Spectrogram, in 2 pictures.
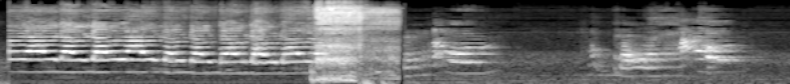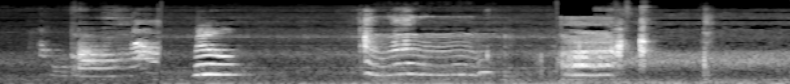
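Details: Domestic cat meowing several times, short arched and wavering meows after a long drawn-out opening cry, with a loud clatter and a person speaking in the background.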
